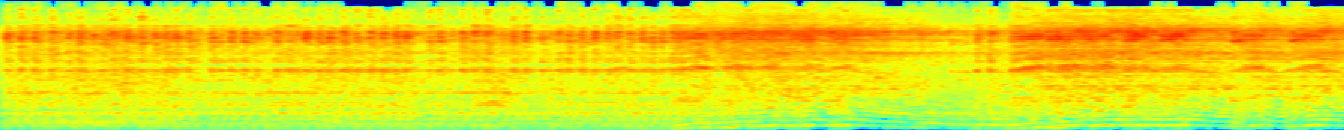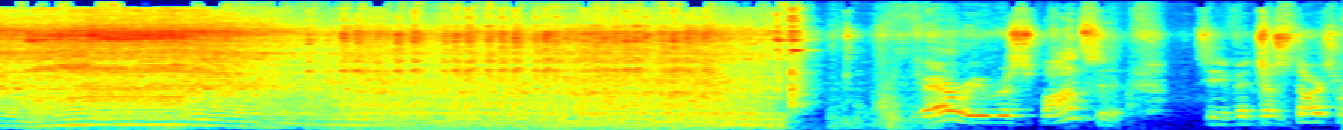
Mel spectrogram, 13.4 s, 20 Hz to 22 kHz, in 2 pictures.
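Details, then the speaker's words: Ryobi 410r 31cc rototiller after rerouting its misrouted fuel lines: revs rise and fall crisply on throttle blips without bogging, then shuts off; normal running. "thanks to Ken's small engines and James condoned for telling me that I messed up the fuel lines as usual I do that quite often so this though works great now unbelievable huh"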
